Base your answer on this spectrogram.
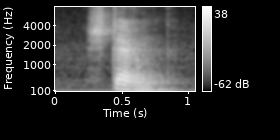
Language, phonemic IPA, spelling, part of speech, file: Dutch, /stɛrn/, stern, noun, Nl-stern.ogg
- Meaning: tern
